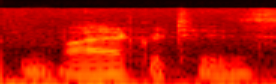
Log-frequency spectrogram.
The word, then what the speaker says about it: BIOCRATES: Actually, it's pronounced BIOCRATES. If you can think of Socrates, that can help you remember that.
